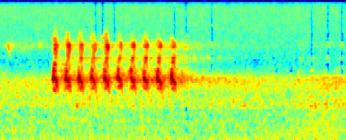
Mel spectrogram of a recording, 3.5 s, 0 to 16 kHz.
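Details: Bald eagle at the nest of a mated pair in Big Bear Valley, live nest camera, 06/04/2024 at 22:36: a quick run of about nine short, piping notes of even pitch, evenly spaced over one second, over a low steady hum.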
